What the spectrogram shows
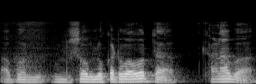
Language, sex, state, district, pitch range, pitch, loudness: Bhojpuri, male, Bihar, Muzaffarpur, 110-125 Hz, 120 Hz, -16 LUFS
